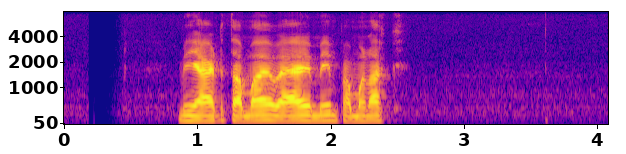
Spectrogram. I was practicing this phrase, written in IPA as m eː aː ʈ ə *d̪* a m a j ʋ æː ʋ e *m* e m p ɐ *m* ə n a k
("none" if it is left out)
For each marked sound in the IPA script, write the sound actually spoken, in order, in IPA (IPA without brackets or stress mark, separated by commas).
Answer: t̪, m, m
